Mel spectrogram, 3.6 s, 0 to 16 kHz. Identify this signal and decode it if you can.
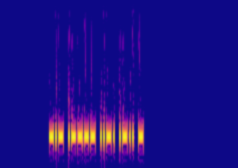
Morse code, heard as a keyed tone, about 53 wpm, 700 Hz. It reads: K1FLT
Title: USA Call Signs - 5 Characters - 50wpm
